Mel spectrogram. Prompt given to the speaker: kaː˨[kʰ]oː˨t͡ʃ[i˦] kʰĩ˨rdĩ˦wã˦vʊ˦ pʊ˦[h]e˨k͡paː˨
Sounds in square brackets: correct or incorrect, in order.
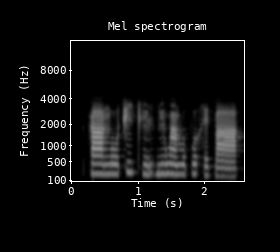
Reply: incorrect, correct, correct

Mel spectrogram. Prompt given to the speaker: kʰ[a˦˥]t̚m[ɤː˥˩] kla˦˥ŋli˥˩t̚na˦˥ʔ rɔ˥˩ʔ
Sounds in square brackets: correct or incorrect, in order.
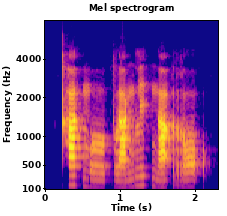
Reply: incorrect, incorrect

